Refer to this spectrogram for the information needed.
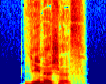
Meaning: strong/mixed nominative/accusative neuter singular of jenisch
- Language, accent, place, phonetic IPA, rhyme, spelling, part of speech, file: German, Germany, Berlin, [ˈjeːnɪʃəs], -eːnɪʃəs, jenisches, adjective, De-jenisches.ogg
